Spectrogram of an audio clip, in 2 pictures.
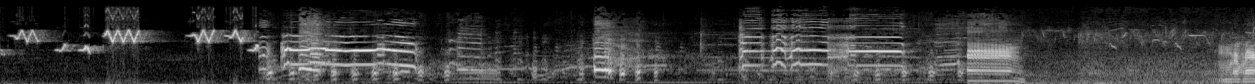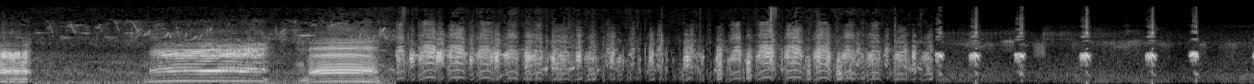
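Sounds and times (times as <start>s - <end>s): ducks quacking: 2.5s - 25.0s
sheep bleating: 9.4s - 10.3s, 12.1s - 13.0s, 14.0s - 16.5s.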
